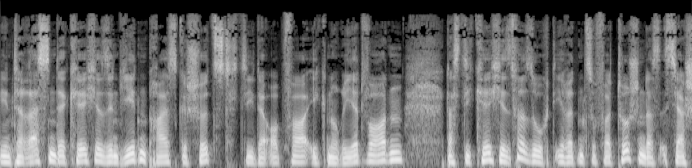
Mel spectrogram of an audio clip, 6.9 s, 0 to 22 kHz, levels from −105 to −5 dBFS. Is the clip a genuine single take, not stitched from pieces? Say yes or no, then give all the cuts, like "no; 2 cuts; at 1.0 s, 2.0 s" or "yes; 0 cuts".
no; 3 cuts; at 1.2 s, 5.1 s, 5.8 s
